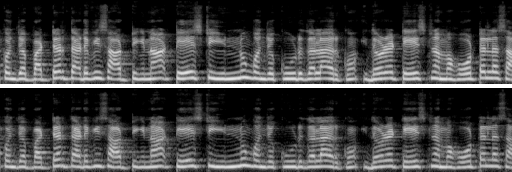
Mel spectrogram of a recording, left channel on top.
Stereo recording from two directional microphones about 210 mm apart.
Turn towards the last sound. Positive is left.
turn(degrees=20)  # may be behind; listen again after turning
